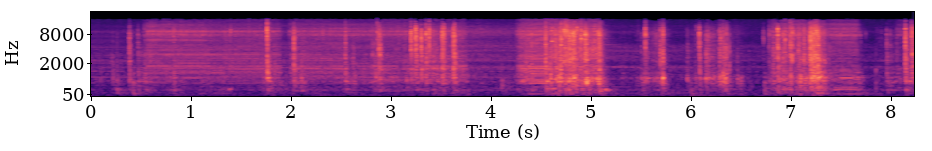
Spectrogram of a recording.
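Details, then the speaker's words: RCA VR335 VCR with a Samsung mechanism, after cleaning the faulty mode switch: quick clicks, short motor whirs and a clean clunk as the tape threads and seats. Normal tape loading. "it seemed that here in fix the problem seems to be perfectly working now see it's working right now"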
